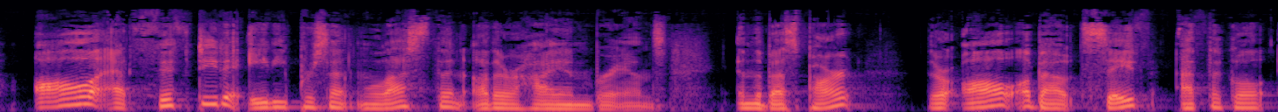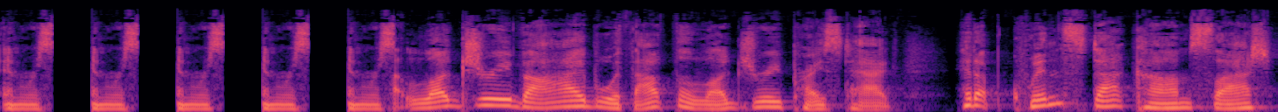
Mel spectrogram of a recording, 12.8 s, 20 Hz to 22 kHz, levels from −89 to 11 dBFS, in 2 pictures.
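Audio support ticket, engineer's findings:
Stutter with silent gaps, 6.66 to 8.37 s, right after "about safe ethical and" and before "luxury vibe without the". A 228 ms burst replays 4 times, each followed by about 199 ms of dead digital silence, so a steady 427 ms cycle. Likely a stalled player or stream re-serving its last buffered chunk on each retry and then running dry. Audio from that stretch is gone.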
